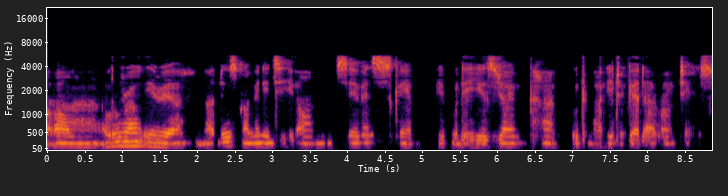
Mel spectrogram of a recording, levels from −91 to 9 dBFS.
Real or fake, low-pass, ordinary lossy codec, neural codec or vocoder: fake; 5.4 kHz; MP3, 48 kbps; codec, 16 kHz, 16 kbps, FreqCodec, smaller model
